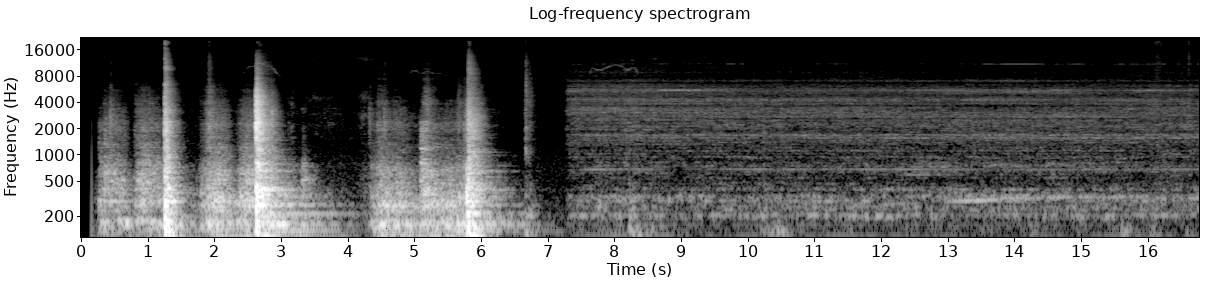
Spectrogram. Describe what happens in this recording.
I reach over to open and then close a wardrobe drawer to put away a stray item. Afterwhich i begin vacuuming the floor.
